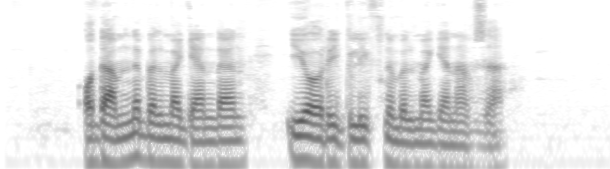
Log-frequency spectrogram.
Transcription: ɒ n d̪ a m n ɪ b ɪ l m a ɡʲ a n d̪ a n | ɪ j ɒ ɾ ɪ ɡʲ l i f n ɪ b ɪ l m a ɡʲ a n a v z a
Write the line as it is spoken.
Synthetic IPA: ɒ d̪ a m n ɪ b ɪ l m a ɡʲ a n d̪ a n | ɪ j ɒ ɾ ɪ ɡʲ l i f n ɪ b ɪ l m a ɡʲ a n a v z a

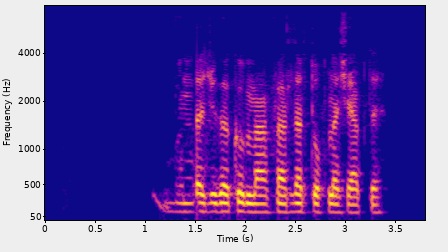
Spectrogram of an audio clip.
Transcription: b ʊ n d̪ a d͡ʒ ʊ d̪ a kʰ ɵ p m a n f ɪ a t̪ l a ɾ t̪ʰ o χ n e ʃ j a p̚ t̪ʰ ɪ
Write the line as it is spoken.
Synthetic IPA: b ʊ n d̪ a d͡ʒ ʊ d̪ a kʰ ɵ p m a n f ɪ a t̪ l a ɾ t̪ʰ o χ n a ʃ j a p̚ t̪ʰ ɪ

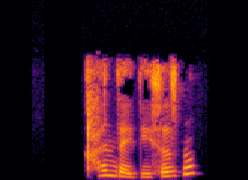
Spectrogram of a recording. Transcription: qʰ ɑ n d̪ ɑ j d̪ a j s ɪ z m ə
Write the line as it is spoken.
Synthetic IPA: qʰ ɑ n d̪ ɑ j d̪ e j s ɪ z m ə

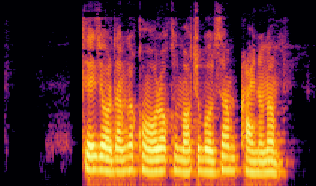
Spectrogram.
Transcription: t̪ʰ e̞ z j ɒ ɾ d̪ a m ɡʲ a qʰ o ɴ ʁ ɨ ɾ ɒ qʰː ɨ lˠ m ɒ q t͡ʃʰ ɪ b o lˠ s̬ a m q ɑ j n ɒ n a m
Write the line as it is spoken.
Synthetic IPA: t̪ʰ e̞ z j ɒ ɾ d̪ a m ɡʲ a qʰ o ɴ ʁ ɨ ɾ ɒ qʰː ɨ lˠ m ɒ q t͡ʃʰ ɪ b o lˠ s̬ a m qʰ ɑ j n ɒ n a m

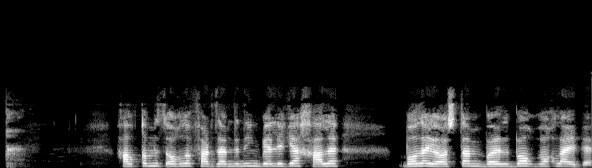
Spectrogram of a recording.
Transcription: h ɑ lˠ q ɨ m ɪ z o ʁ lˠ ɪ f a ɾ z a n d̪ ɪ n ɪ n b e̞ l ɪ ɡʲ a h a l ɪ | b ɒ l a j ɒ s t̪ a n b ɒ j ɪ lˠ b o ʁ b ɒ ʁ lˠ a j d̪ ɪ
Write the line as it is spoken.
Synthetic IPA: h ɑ lˠ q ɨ m ɪ z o ʁ lˠ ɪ f a ɾ z a n d̪ ɪ n ɪ ŋ b e̞ l ɪ ɡʲ a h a l ɪ | b ɒ l a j ɒ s t̪ a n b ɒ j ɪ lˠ b ɒ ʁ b ɒ ʁ lˠ a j d̪ ɪ

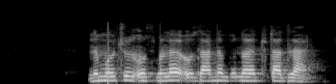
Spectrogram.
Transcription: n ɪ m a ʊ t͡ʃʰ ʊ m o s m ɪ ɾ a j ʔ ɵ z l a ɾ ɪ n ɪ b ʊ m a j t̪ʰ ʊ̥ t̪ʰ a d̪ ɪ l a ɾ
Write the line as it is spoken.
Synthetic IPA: n ɪ m a ʊ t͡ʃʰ ʊ n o s m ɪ l a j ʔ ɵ z l a ɾ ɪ n ɪ b ʊ n a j t̪ʰ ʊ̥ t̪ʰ a d̪ ɪ l a ɾ

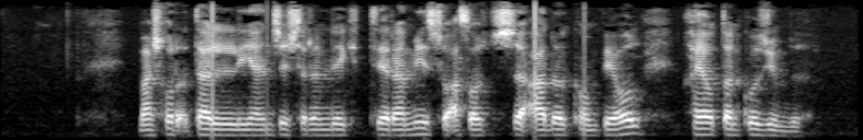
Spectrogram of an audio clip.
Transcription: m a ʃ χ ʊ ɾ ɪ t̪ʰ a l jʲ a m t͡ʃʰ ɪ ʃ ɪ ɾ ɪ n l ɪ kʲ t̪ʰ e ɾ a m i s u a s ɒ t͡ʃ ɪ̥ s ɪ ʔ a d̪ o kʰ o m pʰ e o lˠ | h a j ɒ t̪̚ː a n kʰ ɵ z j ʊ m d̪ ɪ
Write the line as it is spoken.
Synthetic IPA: m a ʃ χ ʊ ɾ ɪ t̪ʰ a l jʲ a n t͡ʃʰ ɪ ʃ ɪ ɾ ɪ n l ɪ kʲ t̪ʰ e ɾ a m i s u a s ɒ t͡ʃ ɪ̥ s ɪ ʔ a d̪ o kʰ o m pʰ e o lˠ | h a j ɒ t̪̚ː a n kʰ ɵ z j ʊ m d̪ ɪ

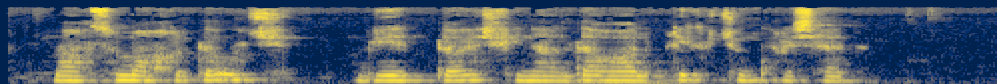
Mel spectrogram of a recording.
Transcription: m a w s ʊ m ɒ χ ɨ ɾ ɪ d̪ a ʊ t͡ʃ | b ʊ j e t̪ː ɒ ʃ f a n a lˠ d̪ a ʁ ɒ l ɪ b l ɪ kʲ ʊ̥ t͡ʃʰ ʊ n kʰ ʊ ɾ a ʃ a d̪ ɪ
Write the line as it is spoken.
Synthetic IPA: m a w s ʊ m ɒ χ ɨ ɾ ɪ d̪ a ʊ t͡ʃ | b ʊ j e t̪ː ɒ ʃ f i n a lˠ d̪ a ʁ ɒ l ɪ b l ɪ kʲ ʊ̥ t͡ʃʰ ʊ n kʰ ʊ ɾ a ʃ a d̪ ɪ

